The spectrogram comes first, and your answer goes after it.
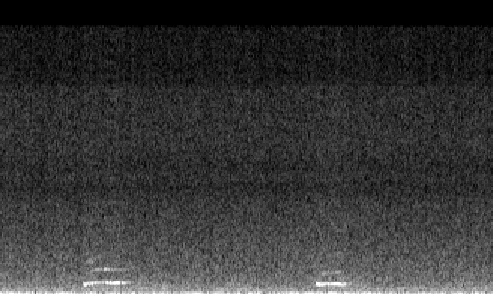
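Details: Two drawn-out, slightly wavering mews from a Siamese kitten about two seconds apart, set against a faint continuous low hum.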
